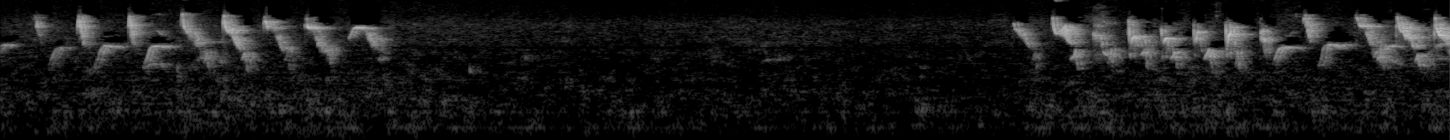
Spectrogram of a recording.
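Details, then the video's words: American goldfinch at winter sunflower seed feeders, delivering fast, high, twittering runs of repeated chirpy notes, one lasting about two seconds, then a quiet stretch before a second lively run. "Chardonneret jaune, chant/ American Goldfinch, song"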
